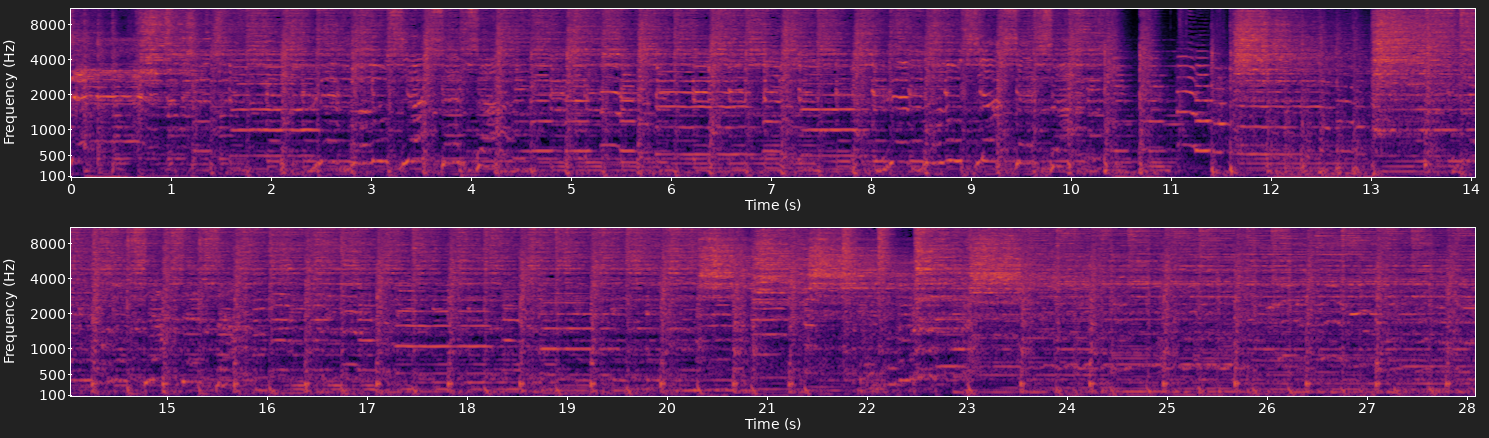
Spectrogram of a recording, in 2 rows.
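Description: Band music from a drum kit, bass and electric guitars playing a steady beat, with a short break in the drums and bass about 11 seconds in and again near 23 seconds.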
